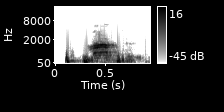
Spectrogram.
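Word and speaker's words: マーク: Yung pagka-pronounce niya sa Japanese, malalaman namin na yung pag-pronounce niya is Maku. Mak? Oh, Maku. Yung Mark, hindi na yung Mark.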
